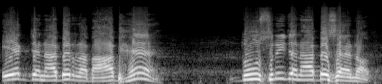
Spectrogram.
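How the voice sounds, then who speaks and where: Male preacher, high pitch, mourning sermon with pleading asides and rising lament. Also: expressive, takes it slowly, darkish tone. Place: large hall.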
